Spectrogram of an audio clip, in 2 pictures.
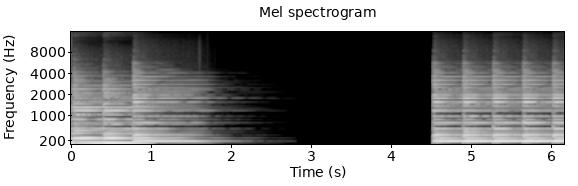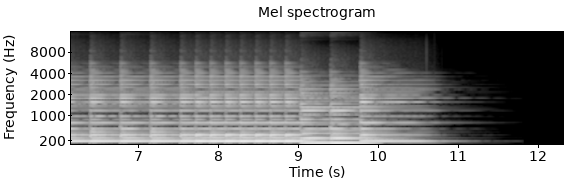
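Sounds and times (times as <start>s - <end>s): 
piano bass accompaniment: 0.0s - 1.8s, 4.6s - 10.7s.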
